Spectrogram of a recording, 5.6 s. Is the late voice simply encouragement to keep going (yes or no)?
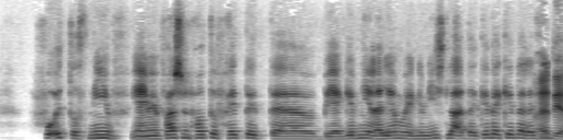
no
